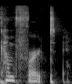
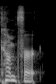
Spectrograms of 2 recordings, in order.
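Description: First: The final T is hit hard and clearly. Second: The final T is barely pronounced. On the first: "you're really hitting the T at the end" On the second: "And I'm not"

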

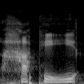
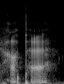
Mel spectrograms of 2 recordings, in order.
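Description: First: It is said in the speaker's own accent. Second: It is said in a Manchester accent.

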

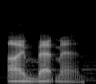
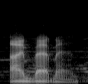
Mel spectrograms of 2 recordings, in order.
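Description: The two takes are said the same way.

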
